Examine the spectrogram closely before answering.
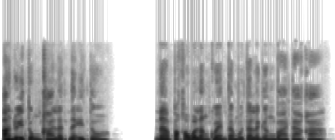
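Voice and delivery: plain reading voice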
